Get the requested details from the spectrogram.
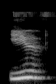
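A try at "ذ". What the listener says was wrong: İz değil mi? İz peltek. İz.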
